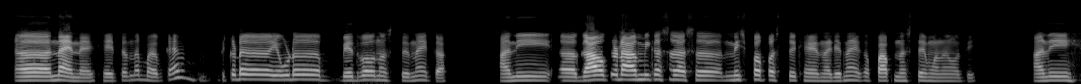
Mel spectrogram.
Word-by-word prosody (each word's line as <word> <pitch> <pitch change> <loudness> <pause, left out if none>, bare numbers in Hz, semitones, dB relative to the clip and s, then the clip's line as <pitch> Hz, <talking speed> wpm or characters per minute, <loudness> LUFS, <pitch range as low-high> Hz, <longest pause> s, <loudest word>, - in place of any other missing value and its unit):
अ, - - -3 0.3
नाही-नाही 170 -6 +4
खेळताना 185 +5 -7
ब 190 -5 -5
काय 255 +6 -3 0.4
तिकडं 230 +1 -1 0.3
एवढं 225 +1 0 0.2
भेदभाव 185 +3 -1
नसतंय 185 -3 -8
नाही 200 +3 -5
का? - - -3 0.6
आणि 185 +2 -2
अ, 175 0 +2
गावाकडं 220 +3 +7
आम्ही 220 +1 +6
कसं 220 -1 0
असं 200 -2 -3
निष्पाप 210 0 -2
असतोय 200 -1 -5
खेळणारे, 170 -1 -4
नाही 195 +1 -5
का? 180 - -11
पाप 180 0 +1
नसतंय 175 0 -6
मनामध्ये 160 -2 -11 0.6
आणि 185 +2 -1
190 Hz, 145 wpm, -25 LUFS, 175-210 Hz, 0.6 s, गावाकडं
